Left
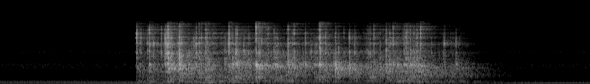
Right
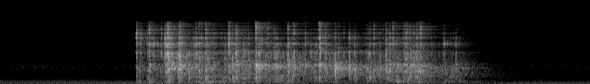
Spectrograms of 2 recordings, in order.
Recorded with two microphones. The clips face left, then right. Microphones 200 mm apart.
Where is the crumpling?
50° right (ahead or behind), 0.9 m.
